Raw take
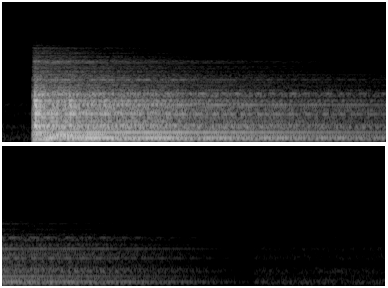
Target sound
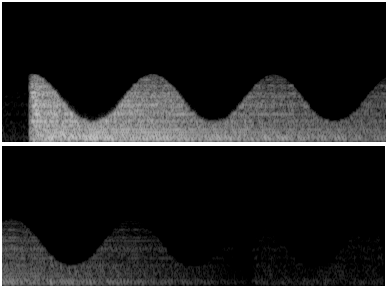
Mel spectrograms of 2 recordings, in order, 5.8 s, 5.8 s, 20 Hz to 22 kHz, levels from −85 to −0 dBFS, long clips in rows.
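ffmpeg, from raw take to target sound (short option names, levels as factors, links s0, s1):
-filter_complex "[0:a]crystalizer=i=7.5:c=0,asplit=3[s0][s1][s2];[s1]asetrate=33038,aresample=44100,atempo=1.33484,volume=0.891[s3];[s2]asetrate=55563,aresample=44100,atempo=0.793701,volume=0.891[s4];[s0][s3][s4]amix=inputs=3:normalize=0,aresample=8000,asoftclip=type=tanh:threshold=0.237,aresample=44100,afftfilt=real='re*lt(b*sr/1024,580*pow(2600/580,0.5+0.5*sin(2*PI*1.1*pts/sr)))':imag='im*lt(b*sr/1024,580*pow(2600/580,0.5+0.5*sin(2*PI*1.1*pts/sr)))':win_size=1024:overlap=0.75,volume=0.794"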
